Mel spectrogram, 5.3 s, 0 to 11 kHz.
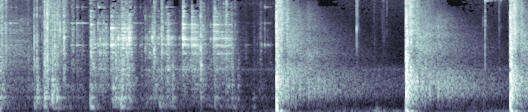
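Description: An ammunition reloading press cranks out .38 Special rounds. Rapid mechanical clicking and rattling comes first, then three sharp, loud clanks, each ringing and fading out.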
